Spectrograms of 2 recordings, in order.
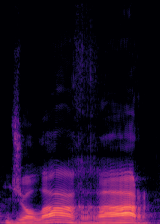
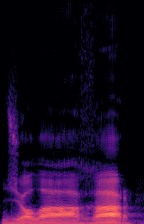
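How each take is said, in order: First: A g sound is inserted between the vowels. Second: The same.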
